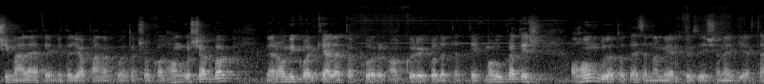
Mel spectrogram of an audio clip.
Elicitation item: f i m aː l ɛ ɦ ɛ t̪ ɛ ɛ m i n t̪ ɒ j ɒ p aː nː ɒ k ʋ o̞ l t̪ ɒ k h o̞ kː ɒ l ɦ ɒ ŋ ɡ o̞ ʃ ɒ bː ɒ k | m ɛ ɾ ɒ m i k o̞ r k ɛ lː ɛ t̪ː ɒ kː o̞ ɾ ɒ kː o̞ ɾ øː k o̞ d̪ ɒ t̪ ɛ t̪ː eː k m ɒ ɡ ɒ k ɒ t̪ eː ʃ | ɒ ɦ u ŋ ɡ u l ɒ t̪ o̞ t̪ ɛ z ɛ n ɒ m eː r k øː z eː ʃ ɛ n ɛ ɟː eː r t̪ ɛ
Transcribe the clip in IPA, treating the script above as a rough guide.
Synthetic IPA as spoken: ʃ i m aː l ɛ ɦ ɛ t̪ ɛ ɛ m i n t̪ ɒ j ɒ p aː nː ɒ k ʋ o̞ l t̪ ɒ k ʃ o̞ kː ɒ l ɦ ɒ ŋ ɡ o̞ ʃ ɒ bː ɒ k | m ɛ ɾ ɒ m i k o̞ r k ɛ lː ɛ t̪ː ɒ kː o̞ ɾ ɒ kː o̞ ɾ øː k o̞ d̪ ɒ t̪ ɛ t̪ː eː k m ɒ ɡ u k ɒ t̪ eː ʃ | ɒ ɦ ɒ ŋ ɡ u l ɒ t̪ o̞ t̪ ɛ z ɛ n ɒ m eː r k øː z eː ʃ ɛ n ɛ ɟː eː r t̪ ɛ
